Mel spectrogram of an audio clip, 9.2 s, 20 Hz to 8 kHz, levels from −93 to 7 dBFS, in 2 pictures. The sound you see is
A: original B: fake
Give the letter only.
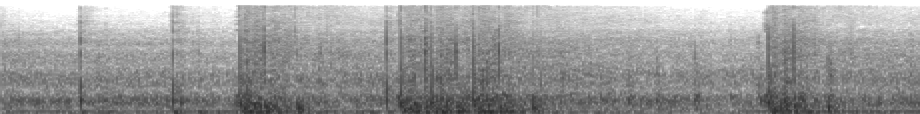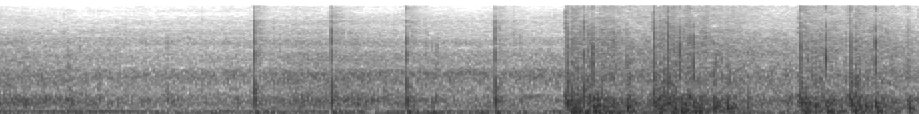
A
